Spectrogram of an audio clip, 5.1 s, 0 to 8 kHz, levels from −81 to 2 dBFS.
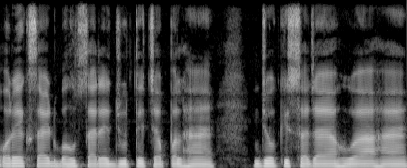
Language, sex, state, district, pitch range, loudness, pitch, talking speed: Hindi, male, Jharkhand, Palamu, 110-120 Hz, -16 LUFS, 115 Hz, 155 wpm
